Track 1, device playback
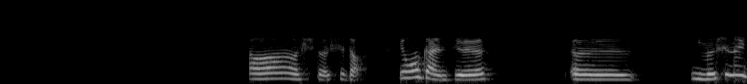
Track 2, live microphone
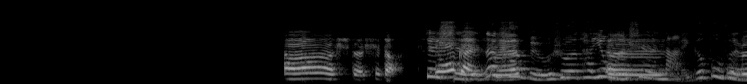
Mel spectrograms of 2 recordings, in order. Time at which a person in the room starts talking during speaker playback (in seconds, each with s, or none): 4.2 s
